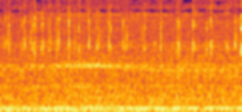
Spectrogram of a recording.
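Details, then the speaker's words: Salvage Cadillac Cimarron at idle: fine rapid ticking and a thin constant whine. The owner is nearly sure it is a bad accessory pulley bearing and plans to confirm with a stethoscope. "all right i've got the old girl home definitely got a bad pulley i think it's the uh"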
